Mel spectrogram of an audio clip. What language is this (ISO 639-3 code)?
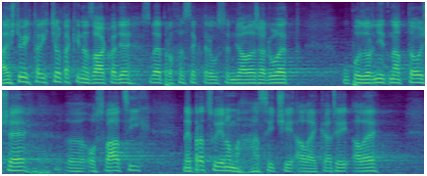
ces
